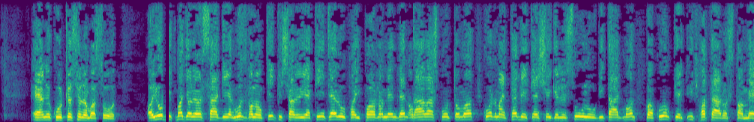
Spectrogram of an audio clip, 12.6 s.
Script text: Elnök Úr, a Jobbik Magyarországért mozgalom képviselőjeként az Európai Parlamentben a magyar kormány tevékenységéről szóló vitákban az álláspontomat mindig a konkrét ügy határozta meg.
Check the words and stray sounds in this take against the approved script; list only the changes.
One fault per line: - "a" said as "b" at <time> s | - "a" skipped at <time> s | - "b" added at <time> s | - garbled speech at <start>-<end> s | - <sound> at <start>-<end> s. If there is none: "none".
- dropout at 2.8-2.8 s
- "az" skipped at 5.5 s
- "magyar" said as "álláspontomat" at 6.9 s
- "az álláspontomat mindig" skipped at 10.6 s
